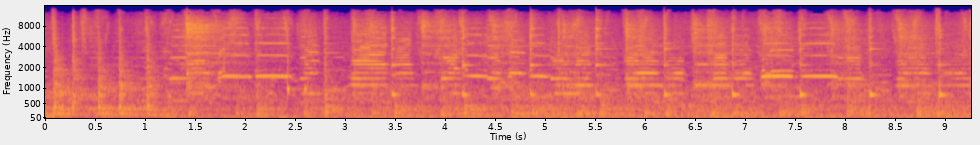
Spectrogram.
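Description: Two pipe-and-drum players, each playing a long one-handed flute while beating a bass drum, play a melody over a steady drumbeat. The flutes' high, piping tones move in a tune above the regular thuds of the bass drums.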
